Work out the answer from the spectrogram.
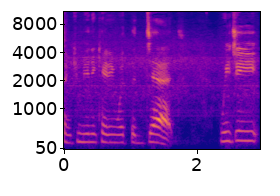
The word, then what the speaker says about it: Ouija: Ouija is pronounced Ouija.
